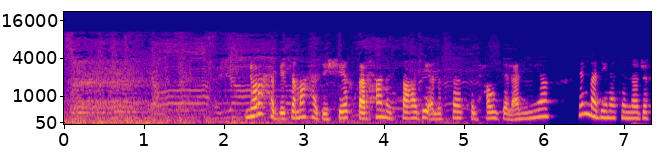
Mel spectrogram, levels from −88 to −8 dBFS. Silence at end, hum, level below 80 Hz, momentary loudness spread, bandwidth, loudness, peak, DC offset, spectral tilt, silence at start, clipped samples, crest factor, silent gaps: 0 s; none; -46 dBFS; 16 LU; 10.5 kHz; -26 LUFS; -4 dBFS; under 0.1%; -6 dB/octave; 0 s; under 0.1%; 22 dB; none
